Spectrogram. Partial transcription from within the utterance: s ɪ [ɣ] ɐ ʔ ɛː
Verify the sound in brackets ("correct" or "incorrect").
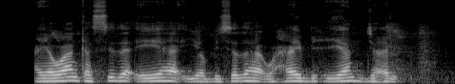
incorrect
